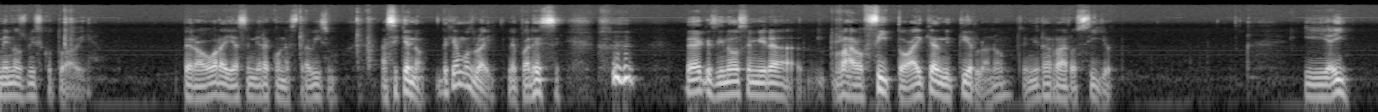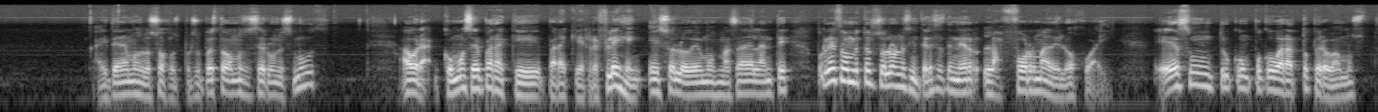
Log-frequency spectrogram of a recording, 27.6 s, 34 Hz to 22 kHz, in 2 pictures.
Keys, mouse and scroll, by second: 1.1 click, 1.7 Tab, 2.0 scroll down 1, 3.0 scroll up 1, 4.6 ctrl+z, 5.4 scroll down 2, 6.3 scroll down 2, 6.9 middle click, 7.9-8.6 scroll down 2, 10.1-10.5 scroll up 2, 11.3 scroll down 2, 12.7-13.3 scroll up 4, 13.5-13.9 scroll down 2, 13.9-16.7 drag, 18.0 click, 19.0 scroll down 2, 19.8 scroll up 2, 20.2 scroll down 2, 22.3 scroll down 2, 23.0-23.7 scroll up 4.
